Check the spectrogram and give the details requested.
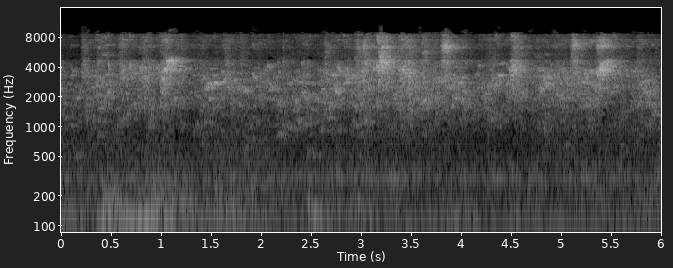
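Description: Budgerigars chatter in high, scratchy warbles and squawks, a flock sound meant to stir breeding.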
